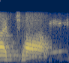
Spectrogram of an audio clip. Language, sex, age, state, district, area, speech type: Marathi, female, 45-60, Maharashtra, Pune, urban, conversation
